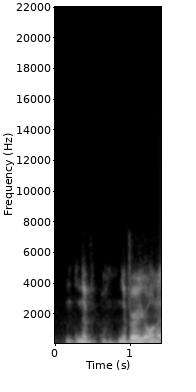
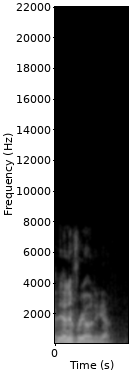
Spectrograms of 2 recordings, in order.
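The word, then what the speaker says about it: Nevèrÿon: I have also had other people compare A Stranger in Alondria to Samuel Delaney's, and I'm going to say it wrong. It's like Never Yawn. – Never Yawn. – I always say Never Yawn. Is that, you know that? – Yeah, Never Yawn, yeah.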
